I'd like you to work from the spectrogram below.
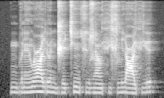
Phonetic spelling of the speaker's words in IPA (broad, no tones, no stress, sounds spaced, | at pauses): m b ʏ ɾ ẽ u̯ ʕ i ɾ ʏ n d͡ʒ e c ĩ x i ɮ ã u̯ fʲ e x l i ʕ e fʲ e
